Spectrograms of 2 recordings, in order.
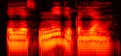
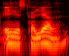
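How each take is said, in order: First: "medio" lifted and weighted as the key word; stress on medio. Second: Said in the usual way. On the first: Shown as a demonstration. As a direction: lean on "medio" to show the adverb. (énfasis en "medio") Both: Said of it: "Porque puedo decir".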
